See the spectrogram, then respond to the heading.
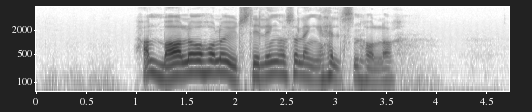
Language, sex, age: Norwegian, male, 48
